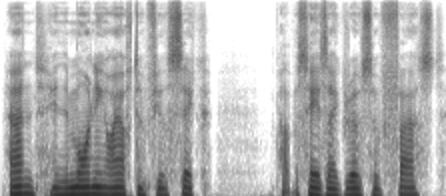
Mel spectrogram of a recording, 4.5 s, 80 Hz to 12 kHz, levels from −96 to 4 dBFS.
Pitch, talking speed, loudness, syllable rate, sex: 110 Hz, 175 wpm, -21 LUFS, 4.6 syllables/s, male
